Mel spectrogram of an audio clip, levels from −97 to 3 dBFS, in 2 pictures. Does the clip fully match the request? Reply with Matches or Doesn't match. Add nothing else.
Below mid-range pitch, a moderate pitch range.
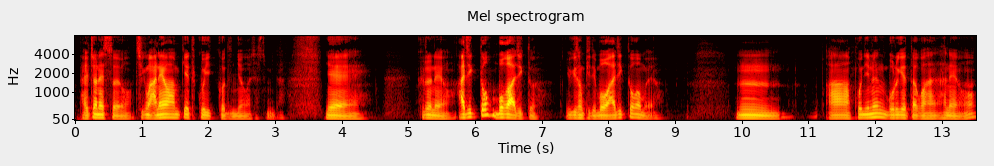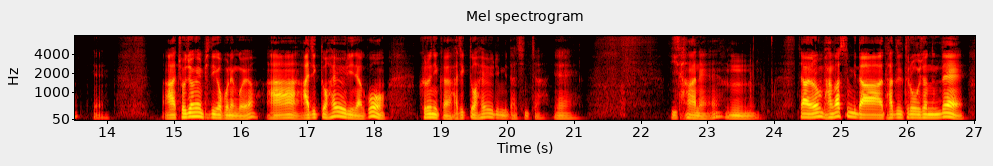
Matches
